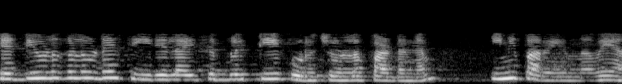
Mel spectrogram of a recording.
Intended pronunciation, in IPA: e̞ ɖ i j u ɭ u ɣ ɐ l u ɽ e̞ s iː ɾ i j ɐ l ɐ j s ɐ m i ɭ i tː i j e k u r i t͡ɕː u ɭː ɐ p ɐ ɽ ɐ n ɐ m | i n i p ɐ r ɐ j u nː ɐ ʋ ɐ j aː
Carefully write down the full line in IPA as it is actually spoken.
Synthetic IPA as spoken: e̞ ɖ i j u ɭ u ɣ ɐ ɭ u ɽ e̞ s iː ɾ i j ɐ l ɐ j s ɐ b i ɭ i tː i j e k u r i t͡ɕː u ɭː ɐ p ɐ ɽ ɐ n ɐ m | i n i p ɐ r ɐ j u nː ɐ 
